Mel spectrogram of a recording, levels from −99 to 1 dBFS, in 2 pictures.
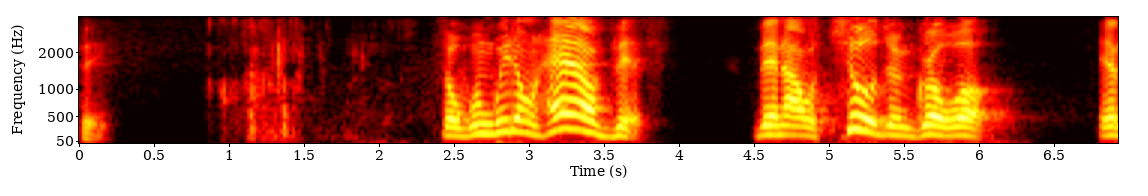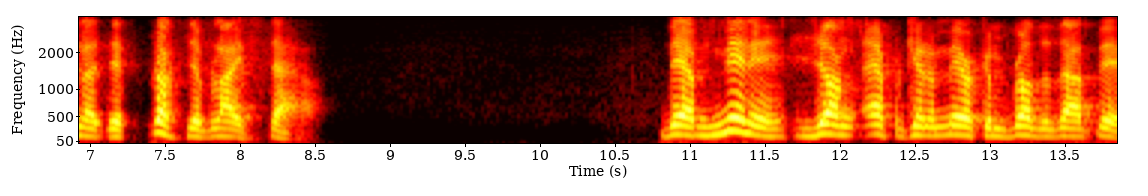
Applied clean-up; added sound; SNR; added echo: neural mask model Resemble Enhance denoiser.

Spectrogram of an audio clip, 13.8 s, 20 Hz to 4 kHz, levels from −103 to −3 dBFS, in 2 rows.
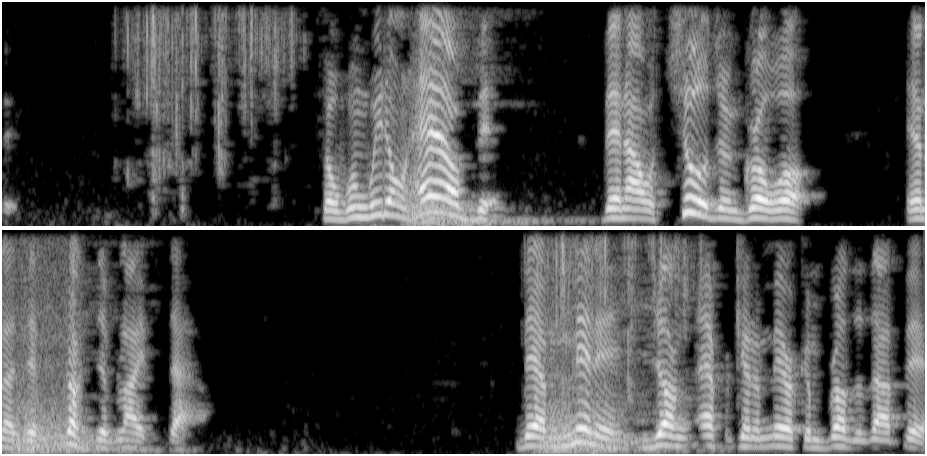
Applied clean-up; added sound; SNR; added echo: classical method Wiener filter.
